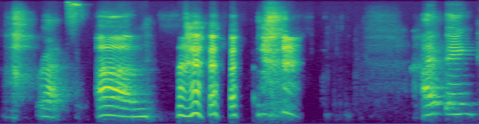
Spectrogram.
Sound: laughs

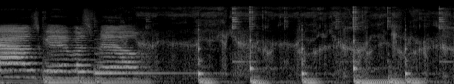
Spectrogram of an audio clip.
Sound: slurping

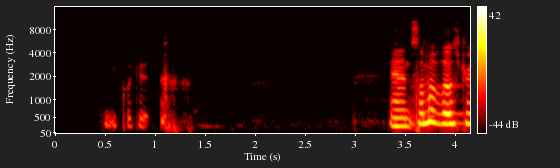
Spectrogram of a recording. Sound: chuckles

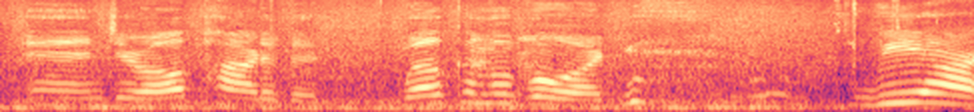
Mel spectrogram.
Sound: chuckles

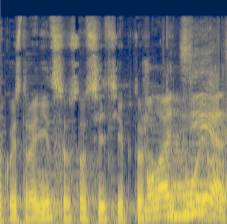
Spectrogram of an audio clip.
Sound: voice-over

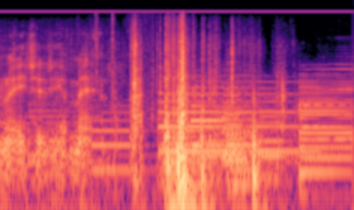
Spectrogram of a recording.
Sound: sound of tumbling books landing on the floor

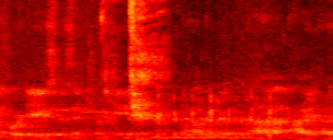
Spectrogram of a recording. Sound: laughter

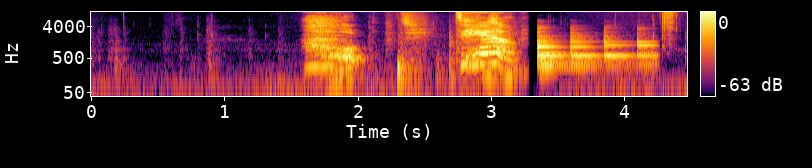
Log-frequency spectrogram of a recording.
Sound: sighing; pop ballad

